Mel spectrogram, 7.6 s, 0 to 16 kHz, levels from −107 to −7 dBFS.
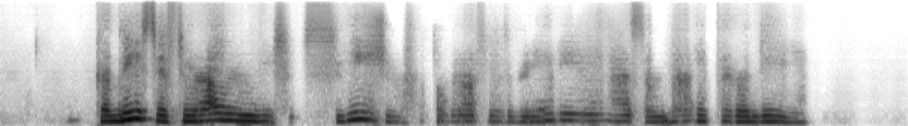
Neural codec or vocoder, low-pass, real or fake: codec, 44.1 kHz, 0.9 kbps, DAC; 14.4 kHz; fake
